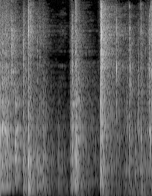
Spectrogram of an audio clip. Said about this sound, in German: Treppenhaus. Ich muss die Tür versperren mit dem Stuhl.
